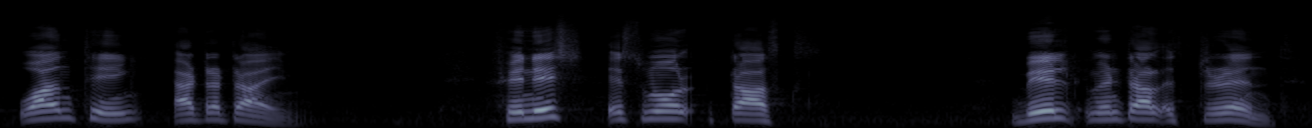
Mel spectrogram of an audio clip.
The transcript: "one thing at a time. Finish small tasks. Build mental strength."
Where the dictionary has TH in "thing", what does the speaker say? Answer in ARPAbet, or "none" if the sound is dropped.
T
